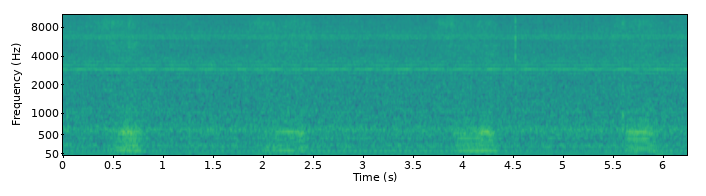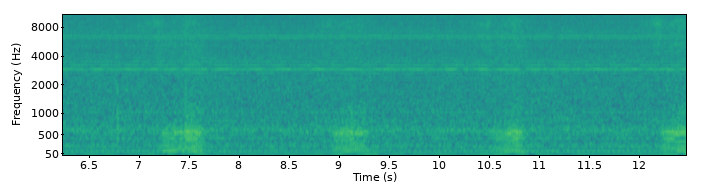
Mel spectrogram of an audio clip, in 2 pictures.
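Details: Soft, regular snoring breaths, about 37 a minute, each a brief low rattle over a steady background hum.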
